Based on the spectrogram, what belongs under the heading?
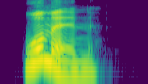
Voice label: "woman", English word; 3000 words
